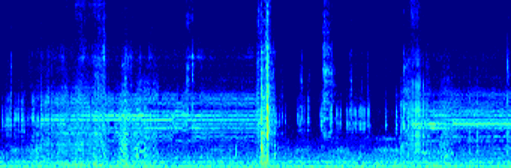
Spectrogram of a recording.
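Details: RC car steering servo with the ESC and battery connected: faint irregular clicking and short buzzy bursts as it hunts around center and won't settle near center. The chatter persists when the wheels are moved by hand, and the servo is not hot.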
